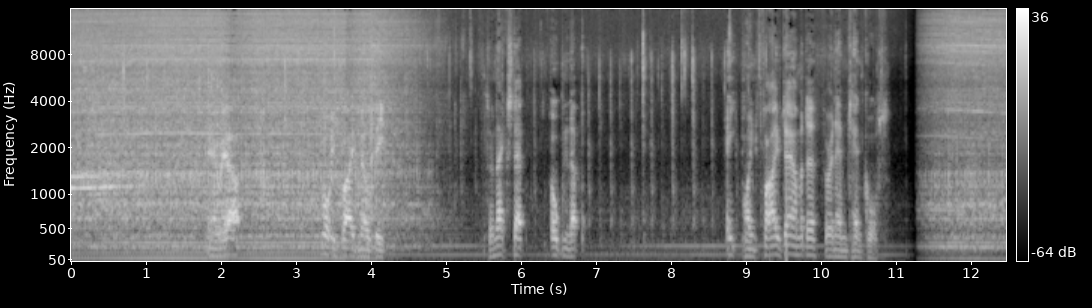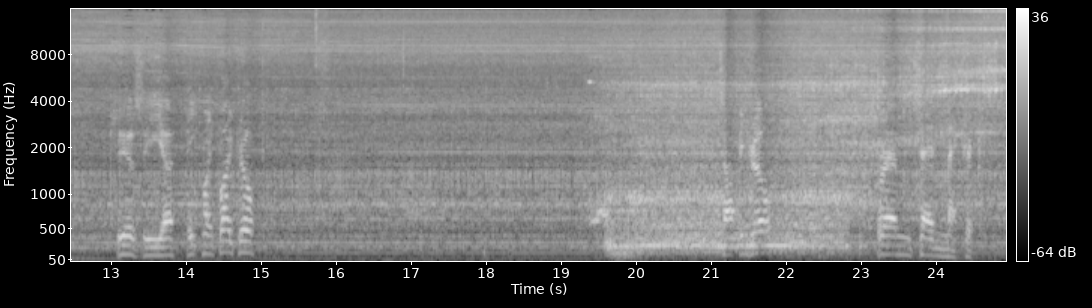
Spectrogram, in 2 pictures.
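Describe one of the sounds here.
A lathe motor hums steadily, stops, then starts up again.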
